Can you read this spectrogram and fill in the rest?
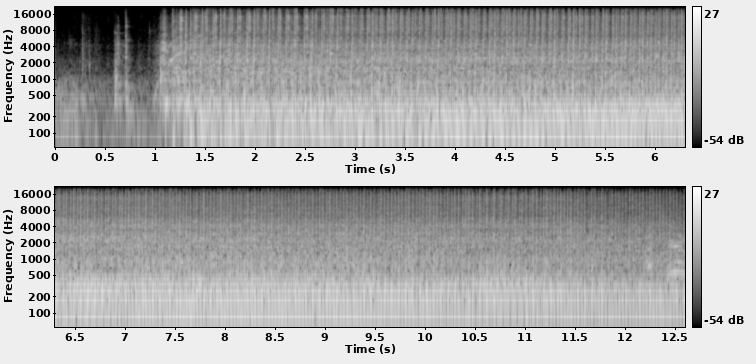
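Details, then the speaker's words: Craftsman snow blower with Tecumseh small engine, cold start: catches and runs steadily on midway choke with a slightly uneven beat while warming; rough cold running but not stalling. "I ran it on Midway choke for a little bit but you could still hear it's not run it wasn't running quite right but it wasn't looking to stall"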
